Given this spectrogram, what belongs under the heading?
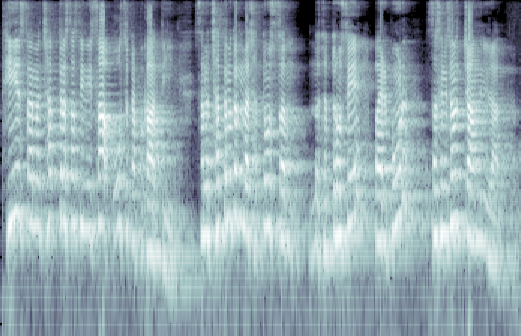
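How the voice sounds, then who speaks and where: Bright, high-voiced woman teaching poetry. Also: roomy sound. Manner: recites lines slowly, then explains in plain speech. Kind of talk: Hindi poetry lesson, reading and explaining verses.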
